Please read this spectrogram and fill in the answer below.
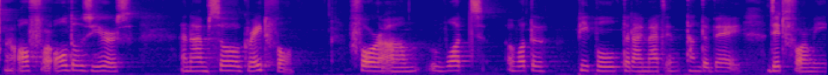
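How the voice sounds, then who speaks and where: Speaking very slowly with a Slovak accent and long, frequent pauses, a woman has a fairly low pitch. Her tone is dark and mellow, and her intonation is flat and monotone. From Slovakia. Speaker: refugee sharing her life story. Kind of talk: interview testimony. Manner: hesitant with many fillers.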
